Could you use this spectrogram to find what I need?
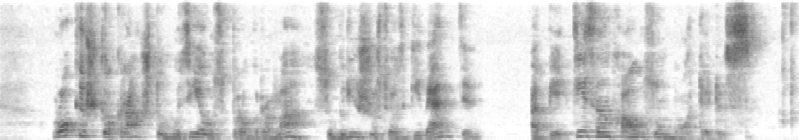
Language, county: Lithuanian, Kaunas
